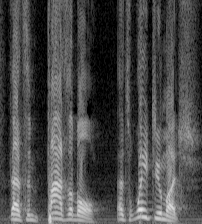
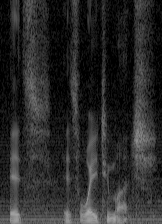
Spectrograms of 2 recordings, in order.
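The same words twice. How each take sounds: First: Higher, louder mock disbelief, as if it can't be; incredulous scoff. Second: Softer and slow, letting it sink in; hushed, conceding the point; quiet agreement. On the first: Jesus's audience scoffing at an impossible debt, incredulous. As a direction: scoff at the idea like a doubting crowd. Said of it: "the people then in the audience are like". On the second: Real, not acted. Preacher agreeing with the doubting crowd, hushed and slow.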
